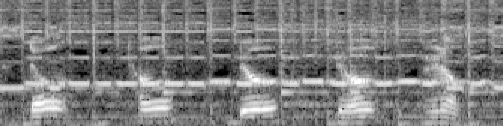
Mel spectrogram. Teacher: आपकी टंग ट्विस्ट होगी, जबड़े को टच करके वापस आएगी, तो इसको बोलते हैं मूर्धा।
